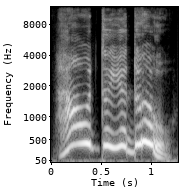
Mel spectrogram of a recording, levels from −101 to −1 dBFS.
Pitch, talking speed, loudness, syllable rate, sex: 315 Hz, 190 wpm, -12 LUFS, 3.3 syllables/s, female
